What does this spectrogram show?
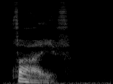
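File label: "five", English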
